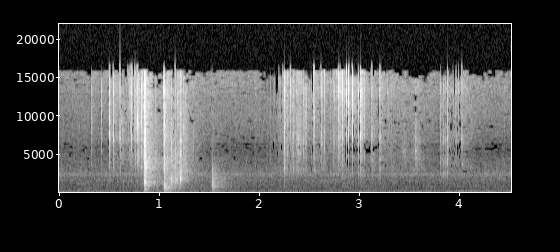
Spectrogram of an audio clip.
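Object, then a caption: Bar of soap shaved with a knife blade. A utility knife blade shaves a palm-sized, solid cream-white soap bar with a shiny teal outer layer, held in one hand, as flakes fall onto the table. Bright, dry scraping and crackling strokes come in uneven bursts, loudest in the first second and a half, then continue as softer, crumbly rasps with almost no low end.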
